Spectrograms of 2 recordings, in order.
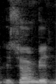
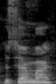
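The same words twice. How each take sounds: First: "examine" with a short, unstressed ending, not "mine"; correct pronunciation. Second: "examine" with the last syllable like "mine"; mispronunciation. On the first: Teacher showing learners the right word, "examine" with a short "min" ending. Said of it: "We pronounce". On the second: Teacher showing the mistake to avoid, "examine" mispronounced with a "mine" ending. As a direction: say "examine" wrongly, ending in a long "eye" sound. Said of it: "not, uh". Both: Shown as a demonstration.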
